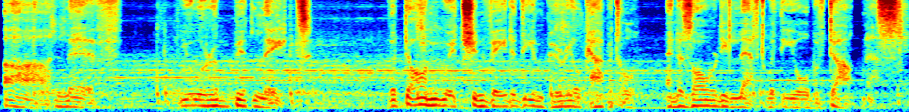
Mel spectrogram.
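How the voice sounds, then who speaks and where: An actor playing a pious goblin elder in a video game, speaking in a solemn, portentous way. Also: male voice, low-pitched, a little slow. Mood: solemn, urging. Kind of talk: dramatic video game cutscene acting. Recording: voice under loud music.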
